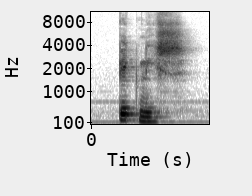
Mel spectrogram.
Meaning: short and stocky in figure, mesomorphic
- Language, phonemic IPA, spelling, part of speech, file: Dutch, /ˈpɪknis/, pyknisch, adjective, Nl-pyknisch.ogg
